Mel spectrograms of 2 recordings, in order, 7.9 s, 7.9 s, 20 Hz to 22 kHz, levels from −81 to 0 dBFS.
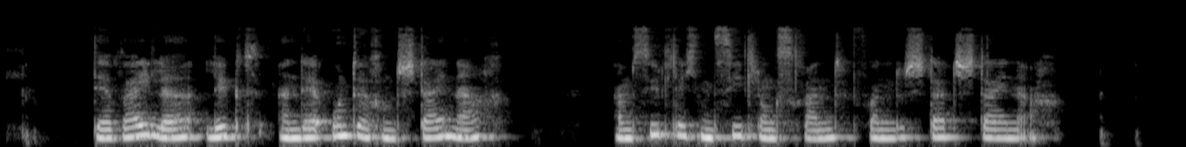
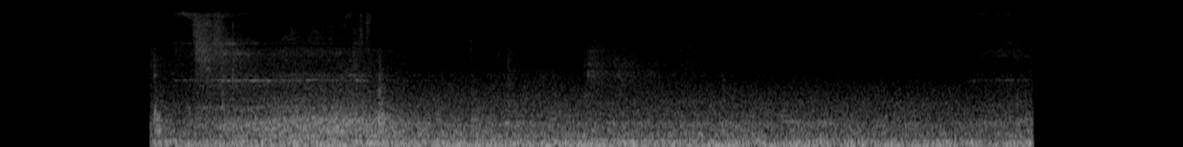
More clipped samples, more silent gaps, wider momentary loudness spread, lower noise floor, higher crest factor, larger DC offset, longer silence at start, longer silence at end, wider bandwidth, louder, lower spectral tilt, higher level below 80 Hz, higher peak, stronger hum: neither; neither; about the same, 7 LU vs 7 LU; second, -76 dBFS vs under -90 dBFS; about the same, 16 dB vs 16 dB; neither; second, 0.6 s vs 1 s; about the same, 0.9 s vs 1 s; second, 11.5 kHz vs 16 kHz; first, -23 LUFS vs -43 LUFS; about the same, -6.5 dB/octave vs -6.5 dB/octave; second, -62 dBFS vs -46 dBFS; first, -8 dBFS vs -26 dBFS; neither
